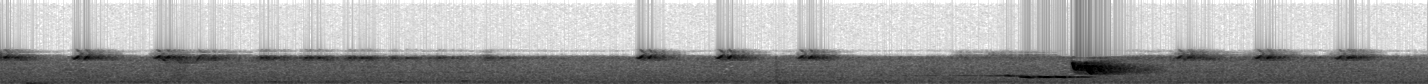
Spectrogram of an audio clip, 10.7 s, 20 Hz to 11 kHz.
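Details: Japanese bush warbler song recorded on 10 April at about 11:30 in Uda, Nara Prefecture, Japan: after a stretch of faint, repeated high chirps from other birds, one long low whistle ends in a sharp, bright flourish.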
